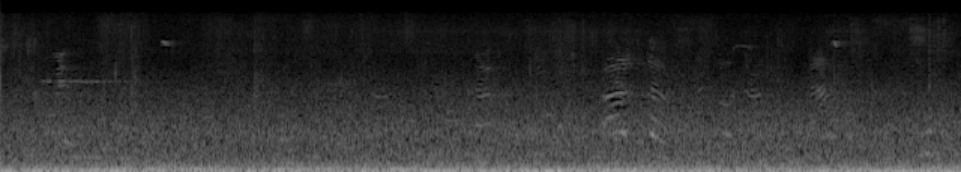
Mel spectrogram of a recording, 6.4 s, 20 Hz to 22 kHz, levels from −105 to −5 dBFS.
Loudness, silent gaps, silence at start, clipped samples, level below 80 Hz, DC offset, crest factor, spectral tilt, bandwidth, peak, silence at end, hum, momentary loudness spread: -54 LUFS; none; 0 s; under 0.1%; -52 dBFS; under 0.1%; 12 dB; -6.5 dB/octave; 16 kHz; -38 dBFS; 0 s; none; 2 LU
